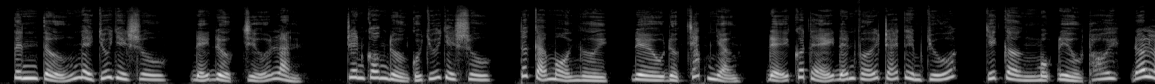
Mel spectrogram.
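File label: Vietnamese, female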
